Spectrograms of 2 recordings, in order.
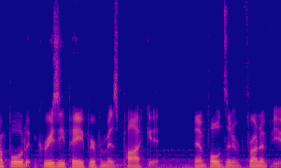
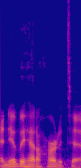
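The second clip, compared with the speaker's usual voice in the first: ordinary talk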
